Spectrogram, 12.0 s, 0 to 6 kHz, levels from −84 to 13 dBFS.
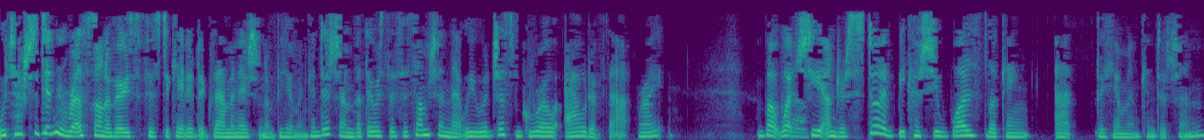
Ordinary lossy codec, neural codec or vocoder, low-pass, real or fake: MP3, 24 kbps; vocoder, 22.05 kHz, 80 mel bands, Vocos; 5.4 kHz; fake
